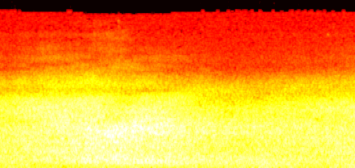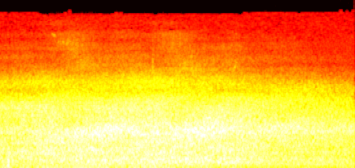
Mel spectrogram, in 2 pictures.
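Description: Camera drone hovering overhead near a British Oxygen Company and Air Products industrial site, a steady broadband whir that swells and eases slightly, heard alone without voices.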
